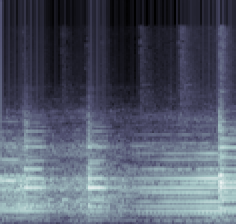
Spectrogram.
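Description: Live band music: electric guitar and keyboard holding ringing notes, with a new note struck about three times in two seconds.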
